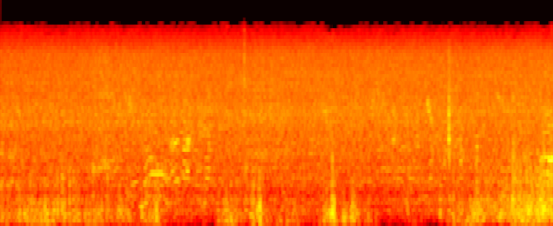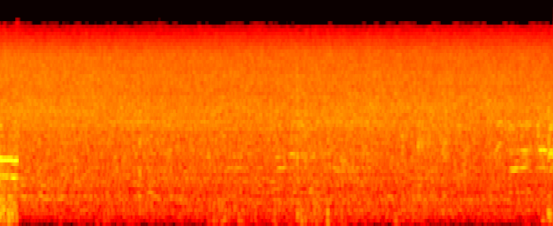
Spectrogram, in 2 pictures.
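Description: Players shout to each other in the distance outdoors.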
